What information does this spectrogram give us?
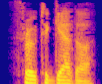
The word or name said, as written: throw together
